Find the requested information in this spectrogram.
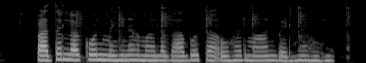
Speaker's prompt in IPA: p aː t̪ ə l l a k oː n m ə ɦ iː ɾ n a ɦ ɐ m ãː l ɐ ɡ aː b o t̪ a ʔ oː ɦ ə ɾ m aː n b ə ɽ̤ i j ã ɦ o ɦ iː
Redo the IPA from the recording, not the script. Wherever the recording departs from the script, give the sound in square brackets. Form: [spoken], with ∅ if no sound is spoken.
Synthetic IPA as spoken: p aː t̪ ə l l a k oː n m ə ɦ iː [∅] n a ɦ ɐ m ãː l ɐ ɡ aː b o t̪ a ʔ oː ɦ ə ɾ m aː n b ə ɽ̤ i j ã ɦ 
